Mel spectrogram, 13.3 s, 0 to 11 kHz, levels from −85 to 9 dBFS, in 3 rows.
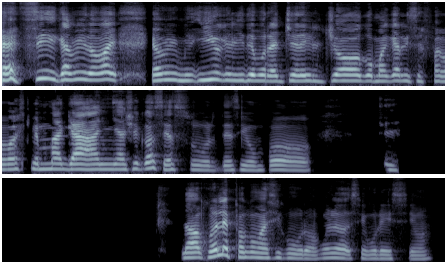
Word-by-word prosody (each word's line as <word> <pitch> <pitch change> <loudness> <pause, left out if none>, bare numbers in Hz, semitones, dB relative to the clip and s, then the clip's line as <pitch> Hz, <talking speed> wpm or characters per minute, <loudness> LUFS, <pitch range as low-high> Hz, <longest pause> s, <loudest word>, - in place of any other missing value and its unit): Eh 245 - +9
sì, 300 -1 +2
capito, 260 +1 +3
poi 265 -1 +6 0.3
a 230 - +4
me 260 +1 +1
mi 230 -1 -1
io 270 +2 +4
che 245 -1 -2
gli 230 - -2
devo 225 -1 +3
reggere 210 +1 +2
il 215 -3 -3
gioco, 225 0 +2
magari 210 +1 -2
se 205 0 -9
fa 205 +2 -9
qualche 205 +2 -4
magagna, 205 -1 +2
cioè 220 +2 -7
cose 235 -2 -4
assurde, 180 -3 -10
sì 185 0 -12
un 170 -1 -10
po' 170 -2 -6 0.6
sì. 185 -3 -14 2.3
No, 195 +1 +2
quello 245 +8 +4
è 275 - +4
poco 205 0 -4
ma 190 -1 -2
sicuro, 170 -5 -9
quello 175 -1 -6
sicurissimo. 150 -1 -12
205 Hz, 155 wpm, -23 LUFS, 180-230 Hz, 2.3 s, Eh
